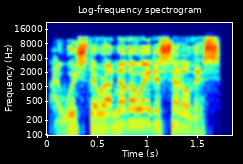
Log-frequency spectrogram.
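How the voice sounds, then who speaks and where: A man's voice: mid-range voice, lively intonation, racing, a bit bright, dry recording, studio quality, natural voice. A man voicing a proud, noble robot leader in a video game, with a formal, declamatory and grandiose delivery. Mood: solemn, regretful. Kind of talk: theatrical video game voice acting.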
